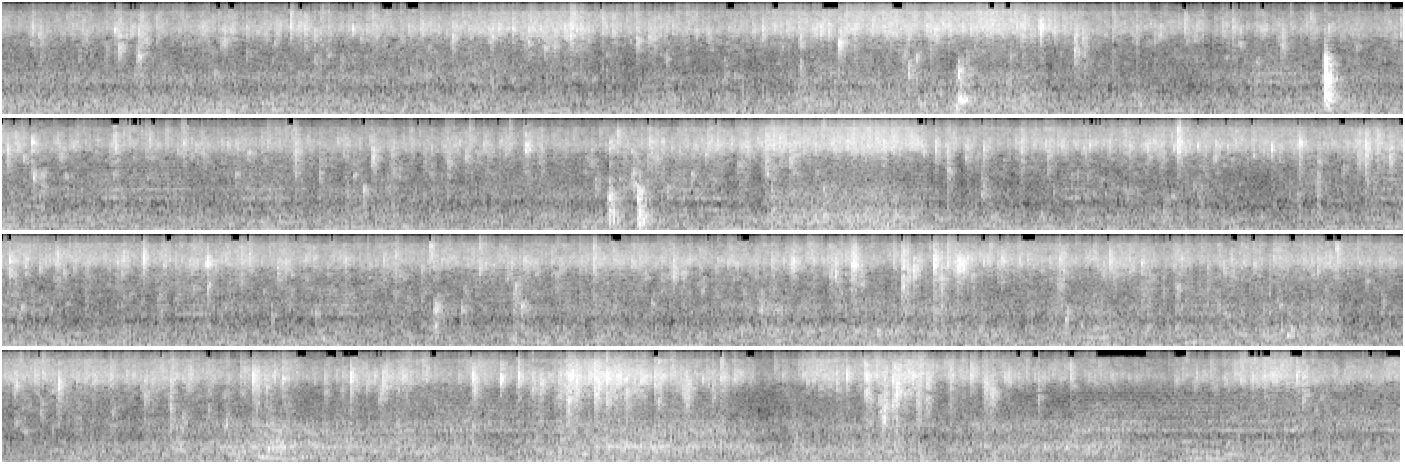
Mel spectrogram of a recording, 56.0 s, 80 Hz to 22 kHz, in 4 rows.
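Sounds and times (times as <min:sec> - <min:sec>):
shower running: 0:00.0 - 0:56.0.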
